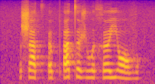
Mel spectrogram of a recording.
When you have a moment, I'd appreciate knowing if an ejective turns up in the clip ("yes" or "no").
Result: yes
